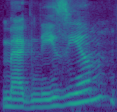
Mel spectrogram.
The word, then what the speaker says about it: magnesium: We have a letter A with the A vowel, but the mag syllable is not stressed. You can see here, this little line will show you that the knees syllable is stressed. And so when I'm saying calcium, I'm lengthening on that A. In magnesium, it almost doesn't even sound like an A. It's so short.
